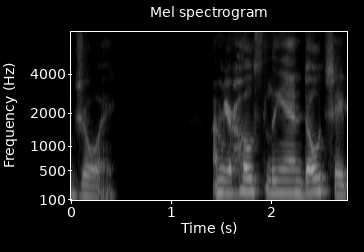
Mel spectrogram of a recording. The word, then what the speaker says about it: Dolce: I'm your host, Leanne Dolce, pronounced dolce like sweet softness whispered in French.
